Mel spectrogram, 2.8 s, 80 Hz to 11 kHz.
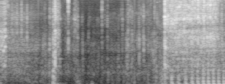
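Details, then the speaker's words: Hawk DLX 250cc single-cylinder enduro motorcycle, no choke, sat for months, dead battery, kickstarted cold: a couple of hard kick thumps, then it fires and settles into an even, rapid thumping idle; normal cold start. "Oh, I did it. So it's possible. There we go. So the Kickstarter does work. It just is a little bit hard."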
